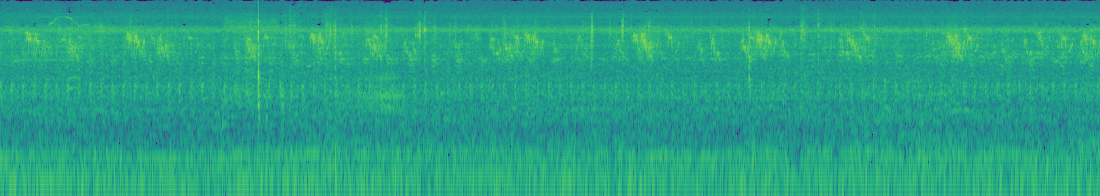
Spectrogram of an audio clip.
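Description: Short, high chirping calls repeating about once or twice a second throughout, over a steady low outdoor rumble.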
